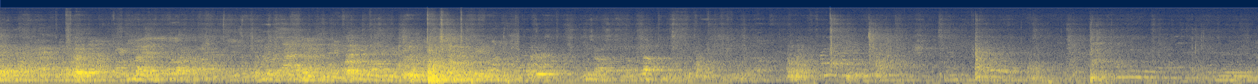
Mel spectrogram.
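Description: Voices of a small crowd murmur in an echoing hall.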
